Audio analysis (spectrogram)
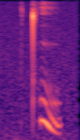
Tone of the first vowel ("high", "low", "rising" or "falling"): falling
